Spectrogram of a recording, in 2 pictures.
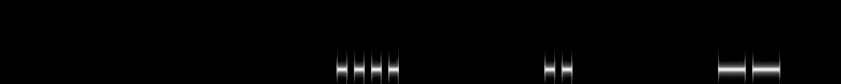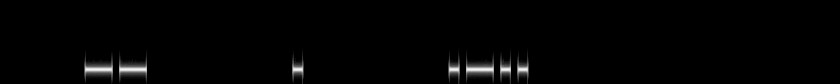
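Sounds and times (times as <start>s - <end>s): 
CW Morse code beeps: 3.4s - 4.0s, 5.5s - 5.8s, 7.2s - 7.8s, 9.3s - 9.9s, 12.9s - 13.7s.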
